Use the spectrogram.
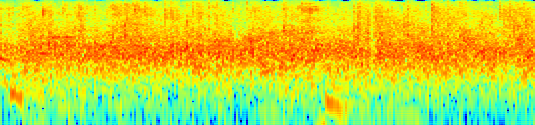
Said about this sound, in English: Yeah, you should clap. That's good news.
